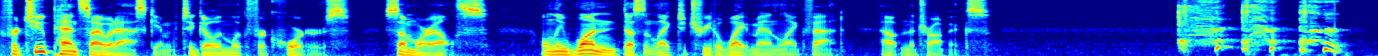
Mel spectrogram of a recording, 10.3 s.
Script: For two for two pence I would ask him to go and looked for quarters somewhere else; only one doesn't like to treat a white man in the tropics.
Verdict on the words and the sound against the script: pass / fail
fail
